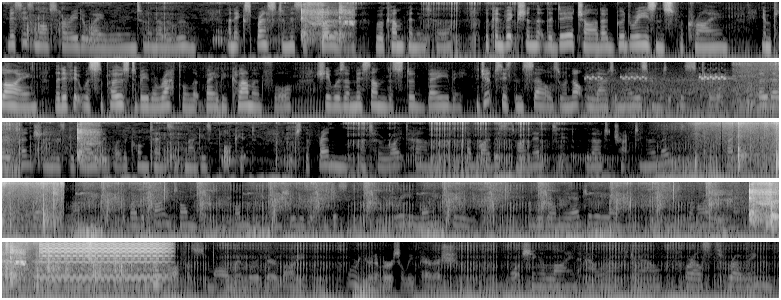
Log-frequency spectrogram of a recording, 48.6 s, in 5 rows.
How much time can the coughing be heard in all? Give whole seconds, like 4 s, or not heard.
3 s.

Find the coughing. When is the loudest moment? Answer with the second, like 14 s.
39 s.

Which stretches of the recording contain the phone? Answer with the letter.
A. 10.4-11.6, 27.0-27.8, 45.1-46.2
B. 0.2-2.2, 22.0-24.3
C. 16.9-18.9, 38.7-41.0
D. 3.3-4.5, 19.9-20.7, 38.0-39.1
C.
